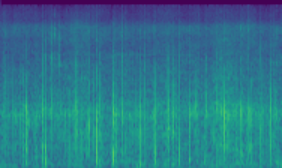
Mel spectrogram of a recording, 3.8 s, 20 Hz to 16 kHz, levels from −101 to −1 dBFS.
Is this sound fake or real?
fake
